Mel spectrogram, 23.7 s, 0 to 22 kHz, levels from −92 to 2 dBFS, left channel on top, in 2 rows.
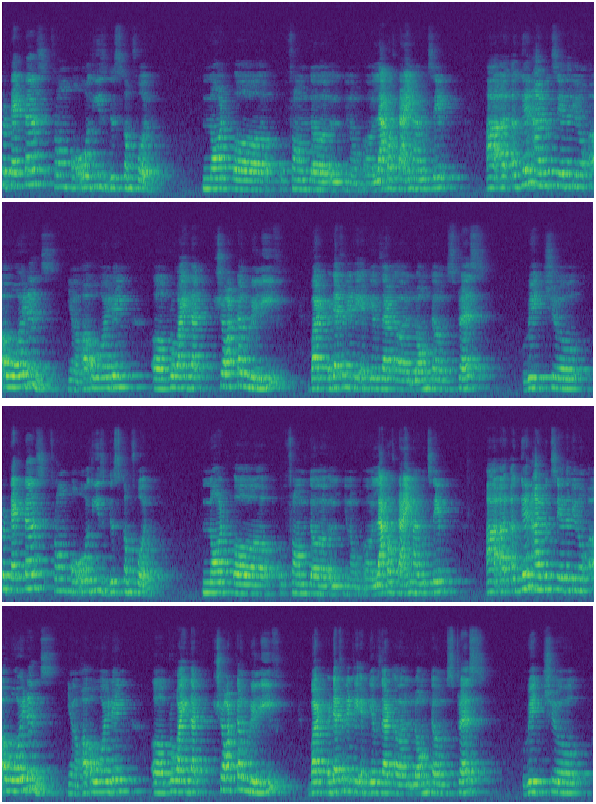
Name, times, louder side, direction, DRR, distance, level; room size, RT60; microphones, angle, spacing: voice 1, 0.0-3.0 4.0-8.9 9.7-12.8 13.1-14.4 14.8-17.4 18.0-21.4 22.2-23.3, right 1 dB, 65° right, 2 dB, 1.2 m, -22 dB
8.6 x 6.5 x 3.6 m, 1.0 s
head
